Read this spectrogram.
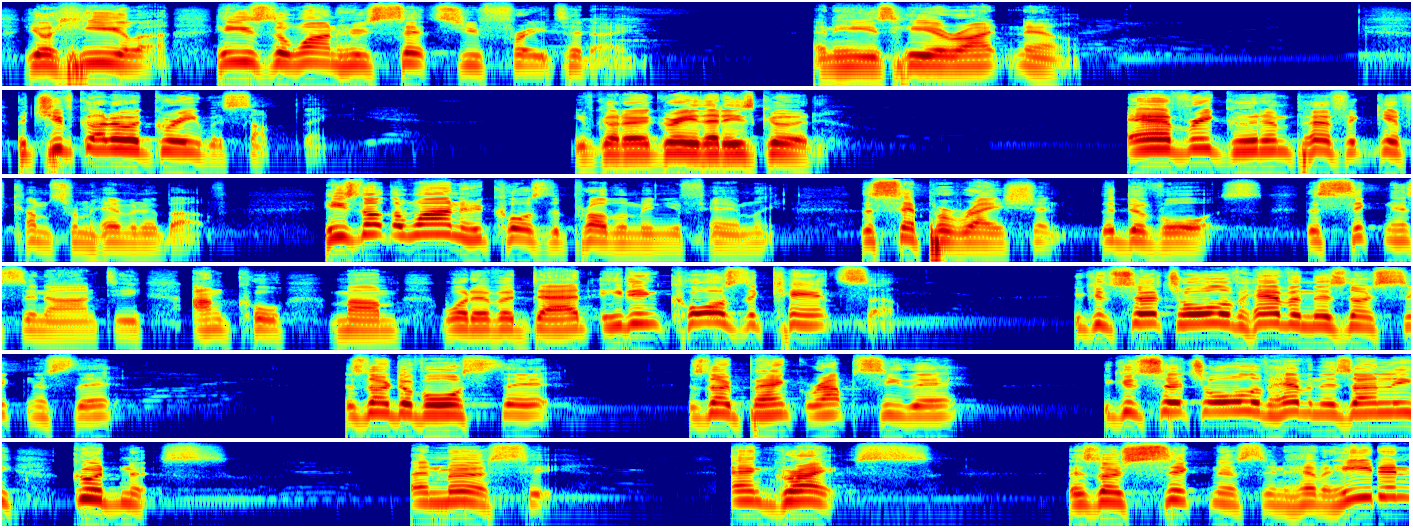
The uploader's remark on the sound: Recorded during our Melbourne East service on Sunday, the 29nd of October 2023.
